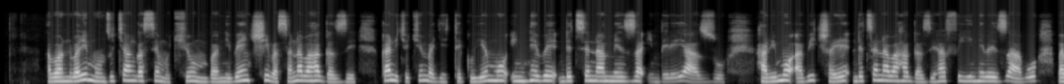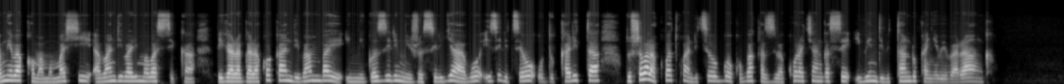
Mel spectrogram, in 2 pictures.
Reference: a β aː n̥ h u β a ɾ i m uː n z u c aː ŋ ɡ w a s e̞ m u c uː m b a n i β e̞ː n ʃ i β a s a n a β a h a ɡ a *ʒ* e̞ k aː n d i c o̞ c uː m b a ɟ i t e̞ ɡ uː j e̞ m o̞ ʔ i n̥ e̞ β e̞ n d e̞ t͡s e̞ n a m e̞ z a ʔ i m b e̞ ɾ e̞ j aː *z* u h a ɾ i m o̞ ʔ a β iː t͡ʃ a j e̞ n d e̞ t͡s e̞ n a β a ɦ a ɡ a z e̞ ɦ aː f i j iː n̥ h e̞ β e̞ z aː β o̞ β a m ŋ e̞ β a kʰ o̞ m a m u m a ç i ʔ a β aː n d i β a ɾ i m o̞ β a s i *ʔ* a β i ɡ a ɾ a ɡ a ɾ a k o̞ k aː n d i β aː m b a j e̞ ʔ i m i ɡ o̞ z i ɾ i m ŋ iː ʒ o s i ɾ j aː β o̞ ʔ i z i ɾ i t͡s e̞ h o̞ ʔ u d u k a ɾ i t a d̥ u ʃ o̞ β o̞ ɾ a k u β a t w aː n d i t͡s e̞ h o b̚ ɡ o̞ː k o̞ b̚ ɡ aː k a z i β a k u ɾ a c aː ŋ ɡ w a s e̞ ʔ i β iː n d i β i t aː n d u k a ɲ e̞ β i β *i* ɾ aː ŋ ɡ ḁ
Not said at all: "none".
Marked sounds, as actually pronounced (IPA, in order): z, z, k, a

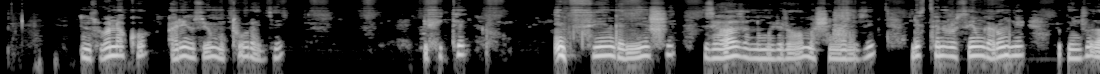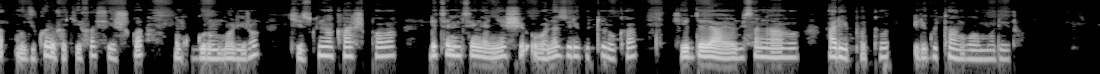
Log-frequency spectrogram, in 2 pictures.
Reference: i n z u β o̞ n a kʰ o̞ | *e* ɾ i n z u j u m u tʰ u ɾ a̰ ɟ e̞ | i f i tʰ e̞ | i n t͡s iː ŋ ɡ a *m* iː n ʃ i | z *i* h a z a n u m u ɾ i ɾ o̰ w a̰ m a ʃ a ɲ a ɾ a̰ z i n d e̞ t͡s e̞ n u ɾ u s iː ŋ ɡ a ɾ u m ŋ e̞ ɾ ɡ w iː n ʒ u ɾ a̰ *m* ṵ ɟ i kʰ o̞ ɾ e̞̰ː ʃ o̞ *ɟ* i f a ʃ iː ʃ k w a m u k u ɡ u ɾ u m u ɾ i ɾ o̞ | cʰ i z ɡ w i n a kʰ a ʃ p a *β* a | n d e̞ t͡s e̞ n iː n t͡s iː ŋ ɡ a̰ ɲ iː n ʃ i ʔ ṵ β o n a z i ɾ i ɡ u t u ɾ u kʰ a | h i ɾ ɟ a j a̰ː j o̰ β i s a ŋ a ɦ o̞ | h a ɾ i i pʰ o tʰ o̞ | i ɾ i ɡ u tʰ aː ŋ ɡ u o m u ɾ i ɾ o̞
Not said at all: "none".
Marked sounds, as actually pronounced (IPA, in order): a, ɲ, i, m, c, w

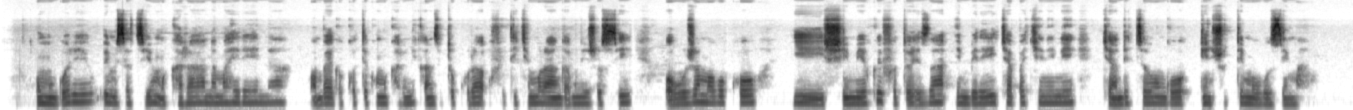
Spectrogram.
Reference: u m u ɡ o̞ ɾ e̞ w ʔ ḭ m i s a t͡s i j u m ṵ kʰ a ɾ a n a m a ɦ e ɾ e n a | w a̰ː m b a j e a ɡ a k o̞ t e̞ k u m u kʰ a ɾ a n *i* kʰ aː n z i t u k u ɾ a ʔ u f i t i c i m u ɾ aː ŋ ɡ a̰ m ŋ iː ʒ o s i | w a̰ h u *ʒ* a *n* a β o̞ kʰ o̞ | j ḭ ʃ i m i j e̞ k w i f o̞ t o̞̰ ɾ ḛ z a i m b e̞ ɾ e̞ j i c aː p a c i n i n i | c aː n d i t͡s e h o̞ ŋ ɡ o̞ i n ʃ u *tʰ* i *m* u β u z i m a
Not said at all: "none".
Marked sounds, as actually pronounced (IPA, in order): i, ʒ, m, t, m

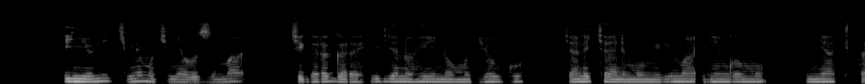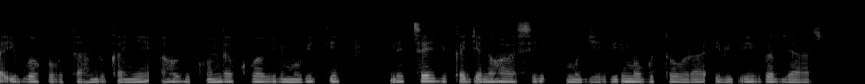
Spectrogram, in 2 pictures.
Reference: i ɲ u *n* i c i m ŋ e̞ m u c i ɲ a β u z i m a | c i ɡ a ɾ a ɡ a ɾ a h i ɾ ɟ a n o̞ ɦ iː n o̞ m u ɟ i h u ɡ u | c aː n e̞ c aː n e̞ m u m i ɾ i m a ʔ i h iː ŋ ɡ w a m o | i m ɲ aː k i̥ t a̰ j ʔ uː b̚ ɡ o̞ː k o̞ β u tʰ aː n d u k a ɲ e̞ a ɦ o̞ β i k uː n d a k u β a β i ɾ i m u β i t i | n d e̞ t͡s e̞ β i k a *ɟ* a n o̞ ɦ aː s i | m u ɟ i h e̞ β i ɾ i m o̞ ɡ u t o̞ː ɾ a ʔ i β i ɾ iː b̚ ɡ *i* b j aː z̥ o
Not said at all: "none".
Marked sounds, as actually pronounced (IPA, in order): n, ɟ, a

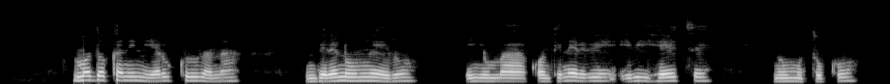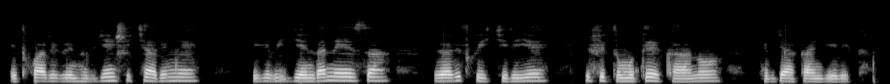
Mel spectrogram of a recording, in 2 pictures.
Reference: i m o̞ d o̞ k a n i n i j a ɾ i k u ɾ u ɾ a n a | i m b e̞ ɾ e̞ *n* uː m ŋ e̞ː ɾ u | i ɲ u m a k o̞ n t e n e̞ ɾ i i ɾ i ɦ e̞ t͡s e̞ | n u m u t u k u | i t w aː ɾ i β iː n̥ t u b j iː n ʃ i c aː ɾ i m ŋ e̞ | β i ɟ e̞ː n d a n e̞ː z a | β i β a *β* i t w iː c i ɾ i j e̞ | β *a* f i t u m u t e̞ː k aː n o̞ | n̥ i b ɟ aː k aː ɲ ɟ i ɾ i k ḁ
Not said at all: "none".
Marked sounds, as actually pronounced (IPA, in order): n, β, i

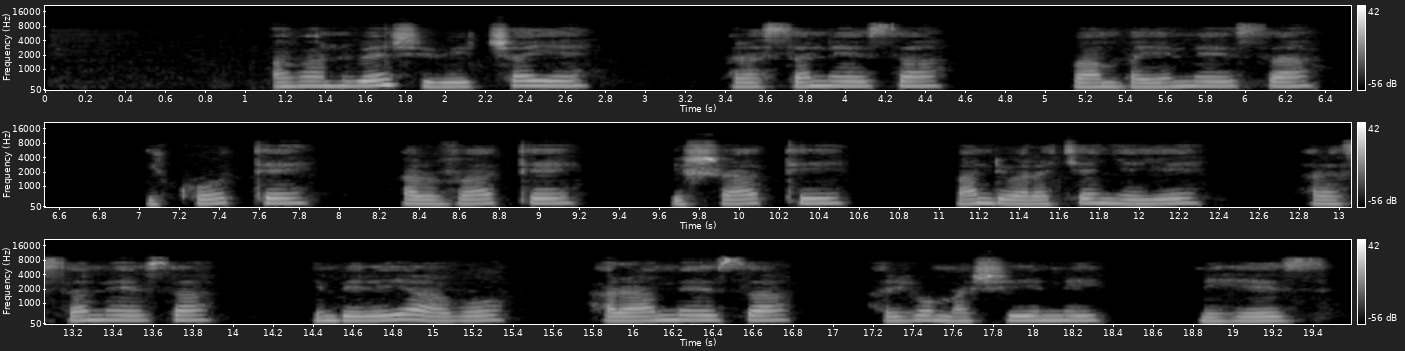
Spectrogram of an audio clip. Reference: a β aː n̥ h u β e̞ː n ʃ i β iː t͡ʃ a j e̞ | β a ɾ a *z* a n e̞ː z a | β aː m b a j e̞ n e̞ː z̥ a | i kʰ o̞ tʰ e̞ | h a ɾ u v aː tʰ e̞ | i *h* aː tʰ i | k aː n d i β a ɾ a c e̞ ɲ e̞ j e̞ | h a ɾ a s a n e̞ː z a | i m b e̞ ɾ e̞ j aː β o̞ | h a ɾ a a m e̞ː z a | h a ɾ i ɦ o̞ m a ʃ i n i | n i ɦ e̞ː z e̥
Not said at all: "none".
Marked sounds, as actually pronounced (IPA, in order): s, ʃ

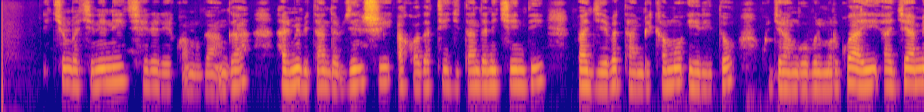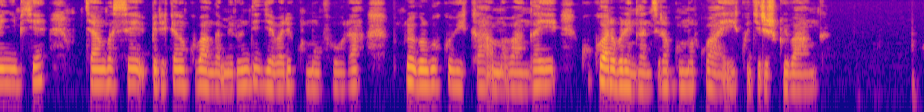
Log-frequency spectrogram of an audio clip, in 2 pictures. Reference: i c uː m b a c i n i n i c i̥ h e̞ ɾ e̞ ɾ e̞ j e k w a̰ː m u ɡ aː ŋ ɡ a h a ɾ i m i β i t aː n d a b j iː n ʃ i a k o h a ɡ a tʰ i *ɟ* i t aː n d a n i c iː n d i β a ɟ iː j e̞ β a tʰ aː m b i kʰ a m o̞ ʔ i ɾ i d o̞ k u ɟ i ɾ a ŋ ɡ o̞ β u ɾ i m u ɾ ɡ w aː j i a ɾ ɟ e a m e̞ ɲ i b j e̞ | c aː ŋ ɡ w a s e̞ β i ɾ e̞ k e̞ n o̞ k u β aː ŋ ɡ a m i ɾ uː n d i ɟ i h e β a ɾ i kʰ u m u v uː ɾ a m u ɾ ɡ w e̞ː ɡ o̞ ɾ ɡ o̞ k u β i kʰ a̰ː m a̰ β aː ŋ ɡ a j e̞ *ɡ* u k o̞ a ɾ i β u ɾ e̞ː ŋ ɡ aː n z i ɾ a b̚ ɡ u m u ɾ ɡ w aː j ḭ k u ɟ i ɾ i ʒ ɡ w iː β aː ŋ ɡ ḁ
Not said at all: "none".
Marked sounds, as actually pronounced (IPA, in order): ɟ, k

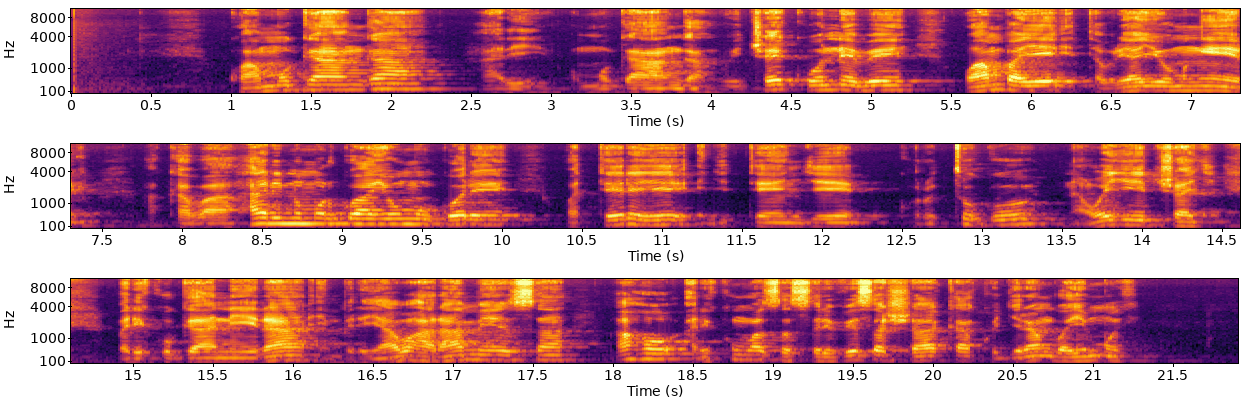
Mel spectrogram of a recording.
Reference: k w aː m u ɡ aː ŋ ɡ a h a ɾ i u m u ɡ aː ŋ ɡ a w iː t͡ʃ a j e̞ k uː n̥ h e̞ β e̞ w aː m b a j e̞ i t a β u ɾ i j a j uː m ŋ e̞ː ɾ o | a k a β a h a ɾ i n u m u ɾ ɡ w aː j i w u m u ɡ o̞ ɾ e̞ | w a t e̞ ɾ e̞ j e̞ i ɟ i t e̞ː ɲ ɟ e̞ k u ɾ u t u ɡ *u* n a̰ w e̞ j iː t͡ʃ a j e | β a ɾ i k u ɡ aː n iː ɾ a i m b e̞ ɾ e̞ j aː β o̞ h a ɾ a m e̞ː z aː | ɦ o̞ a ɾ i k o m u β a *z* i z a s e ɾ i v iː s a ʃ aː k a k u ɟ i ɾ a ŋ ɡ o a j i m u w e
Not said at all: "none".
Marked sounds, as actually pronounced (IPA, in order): u, z

